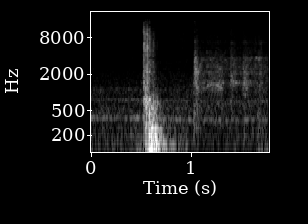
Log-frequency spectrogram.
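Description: A car being driven away: one loud, sharp burst of noise is followed by softer engine surges that rise and fade a few times. No voices are heard.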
